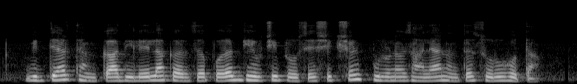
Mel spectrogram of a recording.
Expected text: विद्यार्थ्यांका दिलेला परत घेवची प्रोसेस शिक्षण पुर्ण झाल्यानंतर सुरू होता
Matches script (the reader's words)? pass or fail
fail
